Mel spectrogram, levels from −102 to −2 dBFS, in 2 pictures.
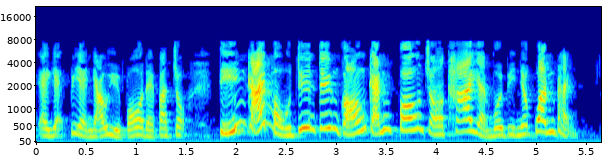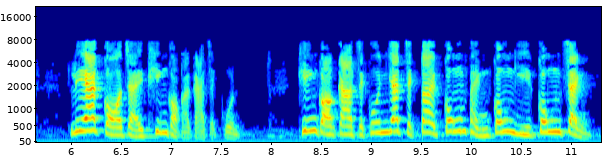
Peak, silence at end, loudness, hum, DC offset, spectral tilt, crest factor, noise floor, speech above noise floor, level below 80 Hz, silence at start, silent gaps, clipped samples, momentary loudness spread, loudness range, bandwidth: -10 dBFS; 0.1 s; -33 LUFS; none; under 0.1%; -1 dB/octave; 24 dB; -66 dBFS; 32 dB; -72 dBFS; 0.05 s; none; under 0.1%; 13 LU; 3 LU; 8 kHz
